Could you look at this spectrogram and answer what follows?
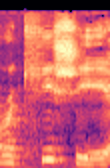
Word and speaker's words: rikishi: The sumo wrestlers, or rikishi, I think is how you say that, on this year's lucky bags are said to bring good luck and fortune.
